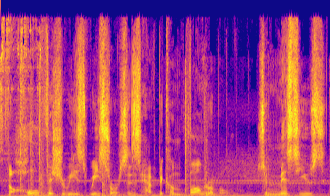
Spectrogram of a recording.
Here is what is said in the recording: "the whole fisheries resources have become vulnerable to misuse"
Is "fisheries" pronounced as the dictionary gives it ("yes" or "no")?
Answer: yes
